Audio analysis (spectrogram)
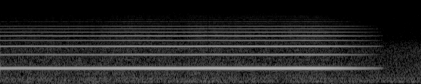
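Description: A fire alarm in an old 16mm safety film sounds one steady, buzzy electronic tone, held loud for nearly four seconds before cutting off abruptly.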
